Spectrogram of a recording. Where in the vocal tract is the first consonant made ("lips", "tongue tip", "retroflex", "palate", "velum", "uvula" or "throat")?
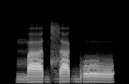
lips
